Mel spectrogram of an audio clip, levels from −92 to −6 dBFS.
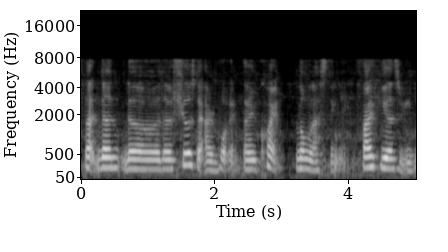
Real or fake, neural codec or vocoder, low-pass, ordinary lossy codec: fake; codec, 16 kHz, 4.8 kbps, FACodec; none; none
